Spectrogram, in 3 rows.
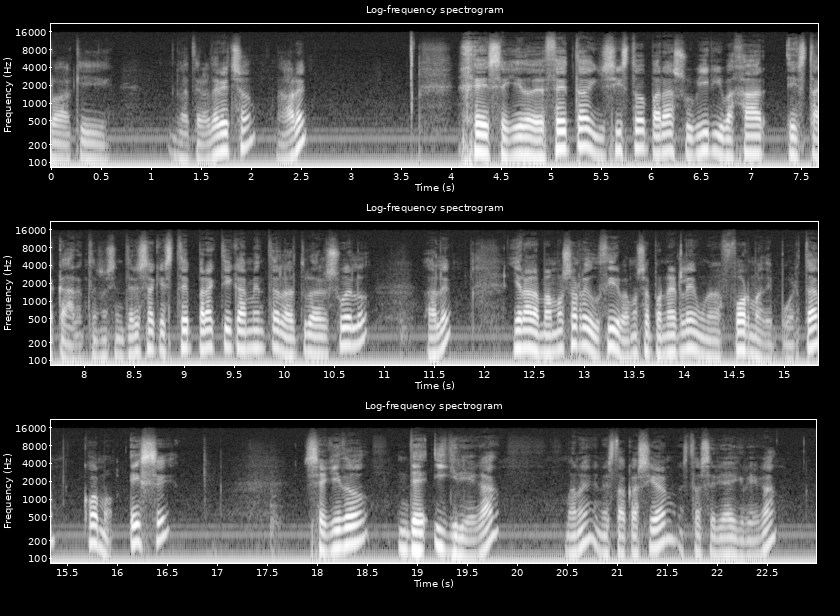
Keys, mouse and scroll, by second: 0.2-0.9 scroll up 2, 1.2 shift+middle click, 4.2 g, 11.9-12.4 scroll up 2, 12.5 shift+middle click, 16.9 s.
